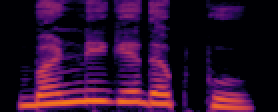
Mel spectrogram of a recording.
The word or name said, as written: ಬಣ್ಣಿಗೆದಪ್ಪು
